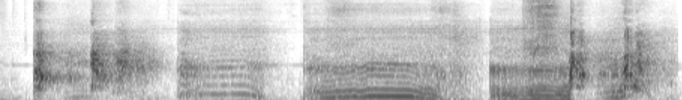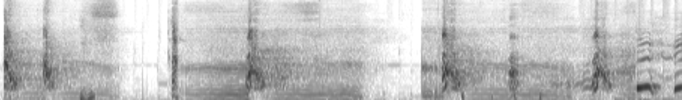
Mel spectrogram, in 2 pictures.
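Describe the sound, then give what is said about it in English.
Two dogs, Winslow barking and Frankie making the otherworldly howl-like growls, bark and growl in a continuous noisy exchange, sharp repeated barks overlapping with long, wavering growls that rise and fall in pitch; loud throughout with brief pauses. “The barking will be Winslow, and the otherworldly sound, the demon from hell sound, yes, will be Frankie.”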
